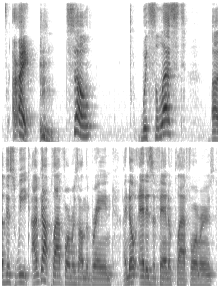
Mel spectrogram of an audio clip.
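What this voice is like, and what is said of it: Sick, strained, fading voice. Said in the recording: “I'm sick and losing my voice.”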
